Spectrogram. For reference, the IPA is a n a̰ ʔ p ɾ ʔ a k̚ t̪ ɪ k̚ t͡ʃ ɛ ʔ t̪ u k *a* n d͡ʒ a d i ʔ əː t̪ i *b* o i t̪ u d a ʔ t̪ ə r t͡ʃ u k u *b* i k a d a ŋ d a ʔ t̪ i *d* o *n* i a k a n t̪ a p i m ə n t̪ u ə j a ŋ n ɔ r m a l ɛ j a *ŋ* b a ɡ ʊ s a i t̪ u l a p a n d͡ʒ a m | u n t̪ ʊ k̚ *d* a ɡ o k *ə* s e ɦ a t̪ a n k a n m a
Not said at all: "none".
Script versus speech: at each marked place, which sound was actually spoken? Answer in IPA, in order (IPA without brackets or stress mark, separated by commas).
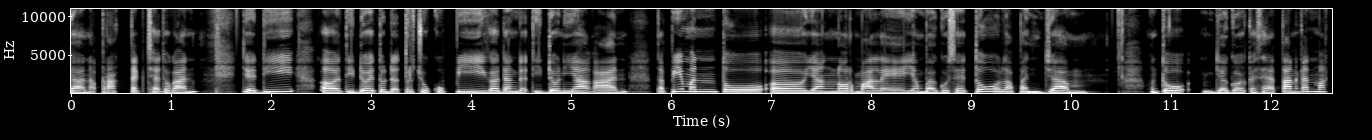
a, d, p, d, n, ŋ, d͡ʒ, ə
